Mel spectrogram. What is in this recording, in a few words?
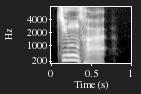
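"jing1 cai3", Mandarin Chinese; HSK4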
